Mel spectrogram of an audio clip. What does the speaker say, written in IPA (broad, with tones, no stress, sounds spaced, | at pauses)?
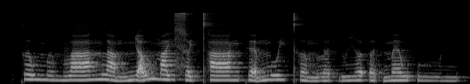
k ə˧ w m ə̤˨˩ m v aː˨˦ n l a˧˩ m ɲ a̰˧˥ w m a˧ j s ə̰˧˨ j t̪ʰ aː˧ ŋ k ɛ̰˧˨ m u˧ j t̪ʰ ə˧˩ m l ə˨˩ t̚ v i˨˦ ə̯ ʔ ə˨˩ t̚ m ɛ˧ w ʔ ṳ˨˩ n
